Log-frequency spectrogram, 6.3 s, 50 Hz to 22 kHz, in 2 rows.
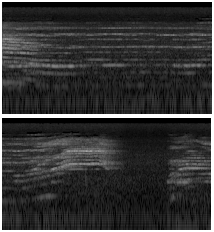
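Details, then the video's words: Domestic cat indoors, meowing continuously while cat meow sounds are played to it; a sustained wavering meow swells into a strong rising cry, then a short pause before another meow begins. "แมวที่บ้านร้องไม่หยุด1 เลยเปิดคลิปแมวร้องให้ดู"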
